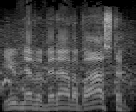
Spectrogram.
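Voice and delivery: mock the film's Boston accent; bad Boston accent. Guest quoting the film to his co-host, bad Boston accent. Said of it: "the late, great Robin Williams".

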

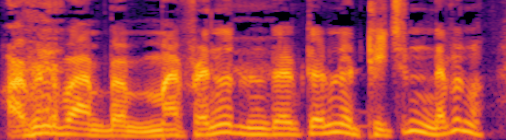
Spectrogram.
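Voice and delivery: imitating a brother's rapid-fire protest; speaking too fast. Brother denying to father he talks fast, speaking too fast. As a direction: rattle off a defensive denial, words tumbling. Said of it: "even that you're speaking fast".

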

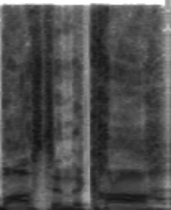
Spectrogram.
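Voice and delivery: lightly put-on Boston accent; Boston accent, R softened away. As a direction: try a Boston accent with dropped R's.

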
